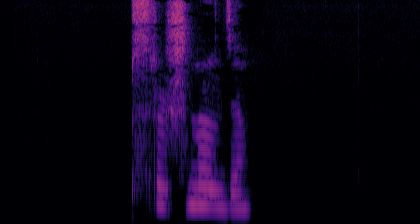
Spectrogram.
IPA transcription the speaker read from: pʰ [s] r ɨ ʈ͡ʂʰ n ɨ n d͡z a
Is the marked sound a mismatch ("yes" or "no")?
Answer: no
